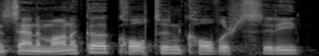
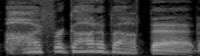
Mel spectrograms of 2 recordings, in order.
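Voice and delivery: higher-pitched mild surprise; a memory suddenly coming back; lightly acted "oh, I'd forgotten"; sudden recollection; 6 semitones higher than usual. Acting out a triggered memory.

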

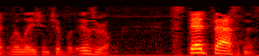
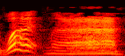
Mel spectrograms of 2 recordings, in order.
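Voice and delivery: incredulous, then dismissive; 7 dB louder than usual. Acted. Hurt person answering someone who says God loves them, incredulous. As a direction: scoff at the idea. Wounded person rejecting God's love.

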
